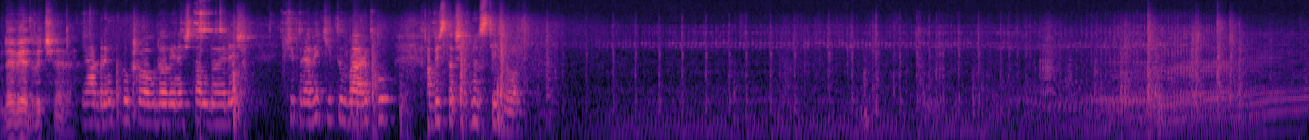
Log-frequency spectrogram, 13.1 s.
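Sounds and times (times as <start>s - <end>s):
car engine running: 4.6s - 13.0s
engine revving up: 5.6s - 13.0s.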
